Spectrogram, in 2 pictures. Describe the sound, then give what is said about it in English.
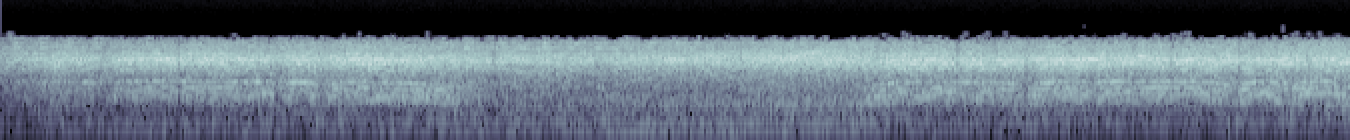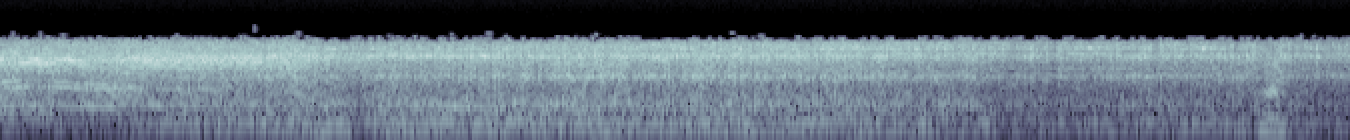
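A train rumbles steadily while its whistle sounds in two long, chord-like blasts, the first briefly and the second longer, over a constant loud mechanical clatter with a ringing bell. “The train was coming closer. I could hear its bell ringing and the cry was whistling.”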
